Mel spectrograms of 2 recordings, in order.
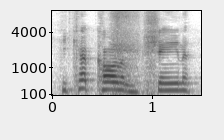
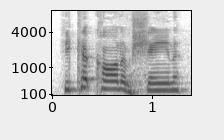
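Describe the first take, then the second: No difference in how they are said.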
